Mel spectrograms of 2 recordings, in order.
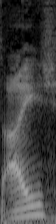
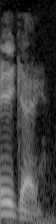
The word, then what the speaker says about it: Ige: So you have coverage for Korean Zombie versus Aige. Is that how you pronounce it? Who's he fighting? IGE. Oh, Dan Ige.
